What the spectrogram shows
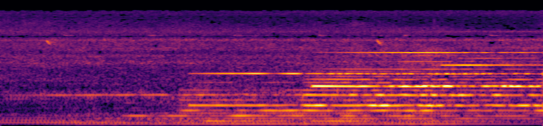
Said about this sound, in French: Je me réveille doucement par le bruit du moteur du tuk-tuk à travers la nuit. On distingue l'ombre de ces arbres qui bordent la route.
